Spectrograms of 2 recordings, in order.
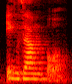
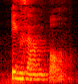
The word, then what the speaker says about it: example: Example. Example. Fíjense que también está esa vocal accesoria suavecita.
